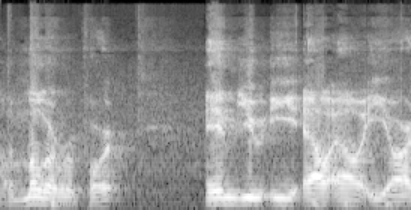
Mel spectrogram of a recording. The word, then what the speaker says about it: Mueller: Mueller is how you pronounce his name. It sounds like Miller, but the Mueller Report.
